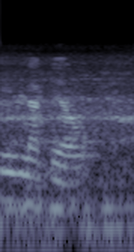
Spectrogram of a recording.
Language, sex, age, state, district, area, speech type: Assamese, female, 60+, Assam, Golaghat, urban, spontaneous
